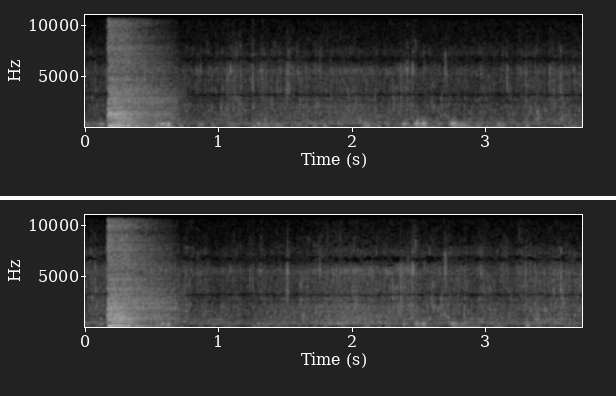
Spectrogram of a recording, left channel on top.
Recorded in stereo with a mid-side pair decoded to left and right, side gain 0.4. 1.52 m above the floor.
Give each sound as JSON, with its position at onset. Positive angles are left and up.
{"t": 0.2, "sound": "a gunshot", "azimuth_deg": -60, "distance_m": 7.0}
